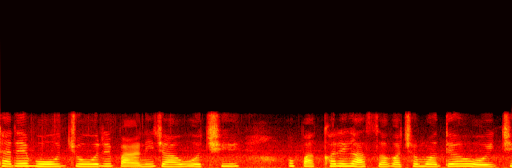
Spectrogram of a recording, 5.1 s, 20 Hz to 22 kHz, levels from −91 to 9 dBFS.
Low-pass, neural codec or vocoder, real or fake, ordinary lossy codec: 7.2 kHz; none; real; none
